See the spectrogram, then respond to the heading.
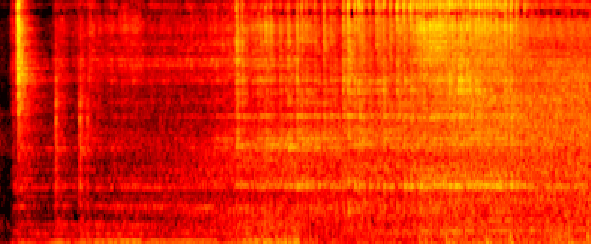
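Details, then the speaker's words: Vintage Lasko fan with heavily worn motor and stator rattles harshly over a low hum at spin-up, settling after a few seconds and rattling again at shutdown; worn fan motor rattle. "so it's going to rattle like crazy for the first few seconds and then it'll kind of straighten out and it'll run good then when i shut it off it'll rattle again"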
